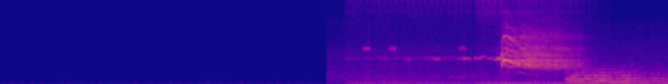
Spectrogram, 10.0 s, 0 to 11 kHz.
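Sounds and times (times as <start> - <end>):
music: 8.5 - 10.0.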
